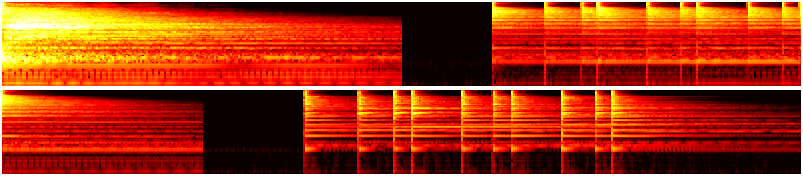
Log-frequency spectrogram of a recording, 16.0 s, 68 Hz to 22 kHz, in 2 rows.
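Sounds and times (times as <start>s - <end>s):
18 inch B8 bronze medium crash ride cymbal bell: 0.0s - 4.0s.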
